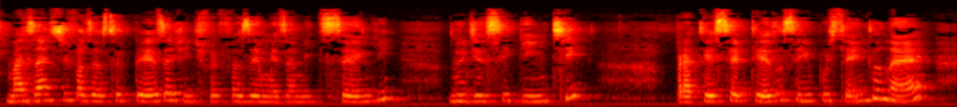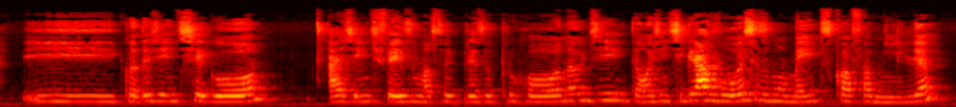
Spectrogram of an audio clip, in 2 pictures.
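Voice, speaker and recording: A woman, telling a personal story on her vlog in a chatty, lively way and laughing often. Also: on the high side, moderate pace. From Brazil. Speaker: vlogger. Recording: echoey room.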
